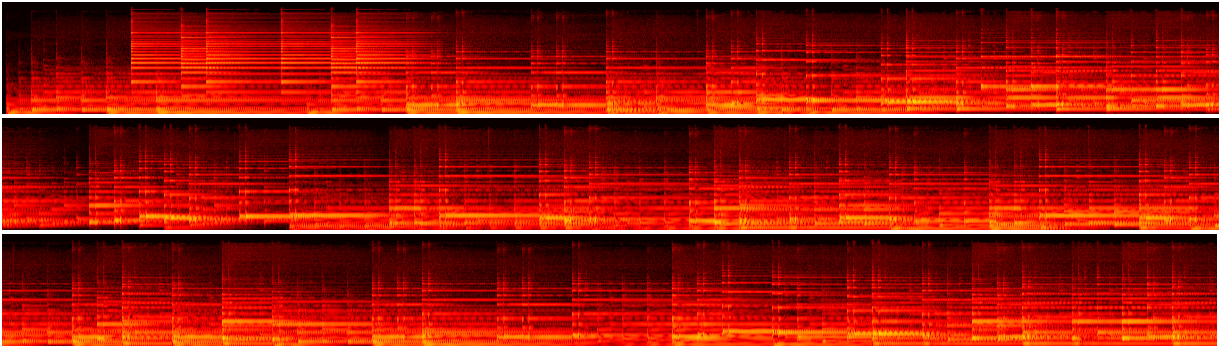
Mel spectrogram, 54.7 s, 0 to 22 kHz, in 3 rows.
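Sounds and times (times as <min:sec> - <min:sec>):
healing harp lullaby from MIDI: 0:00.4 - 0:54.7.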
